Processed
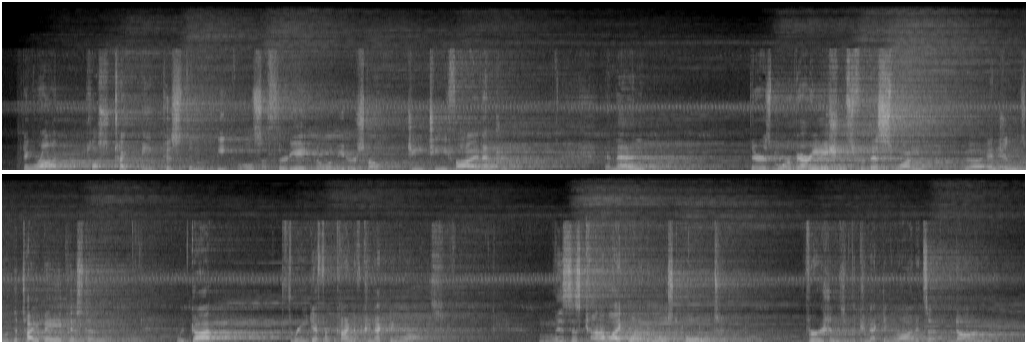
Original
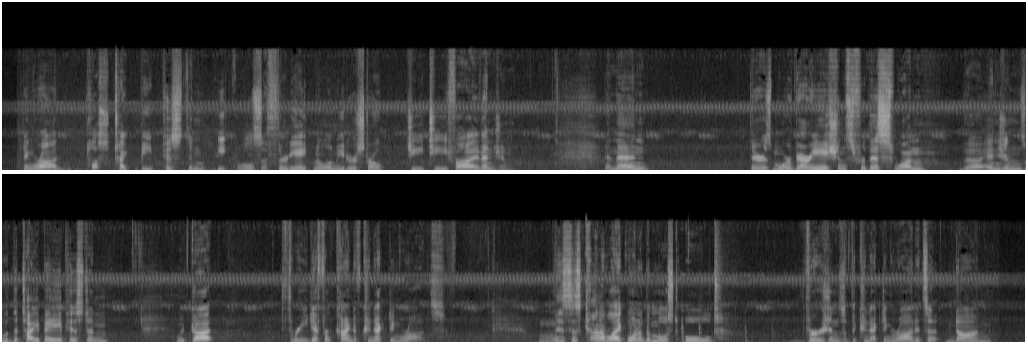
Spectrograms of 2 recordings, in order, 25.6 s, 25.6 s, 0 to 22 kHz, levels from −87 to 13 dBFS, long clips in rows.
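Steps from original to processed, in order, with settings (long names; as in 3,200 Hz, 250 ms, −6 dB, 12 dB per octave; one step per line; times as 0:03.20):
parametric band 4,700 Hz −6.5 dB 0.86 octaves
reverb with rising layers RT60 3.7 s, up +12 semitones, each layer −8 dB, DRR 5 dB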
